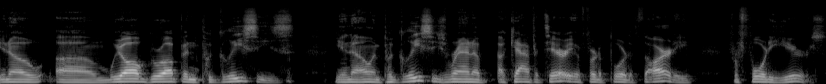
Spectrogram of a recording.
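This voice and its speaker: A man with a New Jersey accent, a medium pitch and ordinary pitch variation. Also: moderate pace. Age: 60s. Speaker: firefighter and business owner. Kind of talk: podcast interview storytelling. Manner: animated.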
